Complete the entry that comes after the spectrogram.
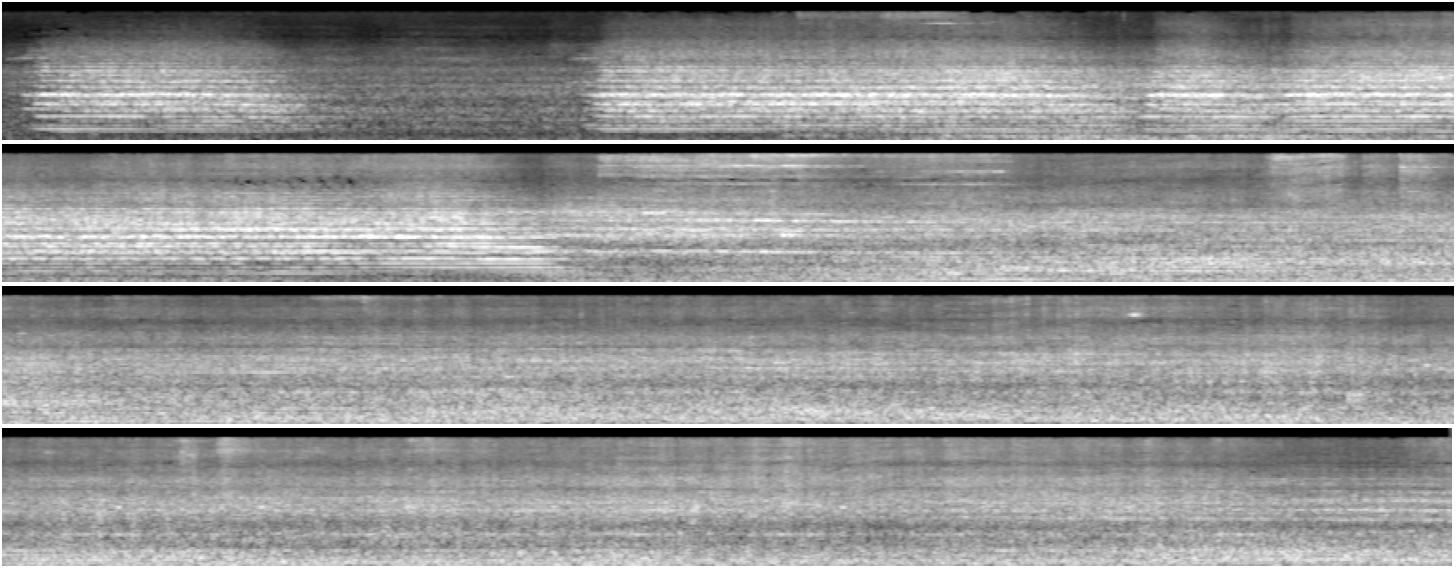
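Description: Diesel freight locomotive horn blowing for a grade crossing: a blast of about two seconds, a short break, then a long blast of about seven seconds. Then the Norfolk Southern locomotives rumble past close by, followed by the freight cars rolling over the rails with a steady clickety-clack.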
